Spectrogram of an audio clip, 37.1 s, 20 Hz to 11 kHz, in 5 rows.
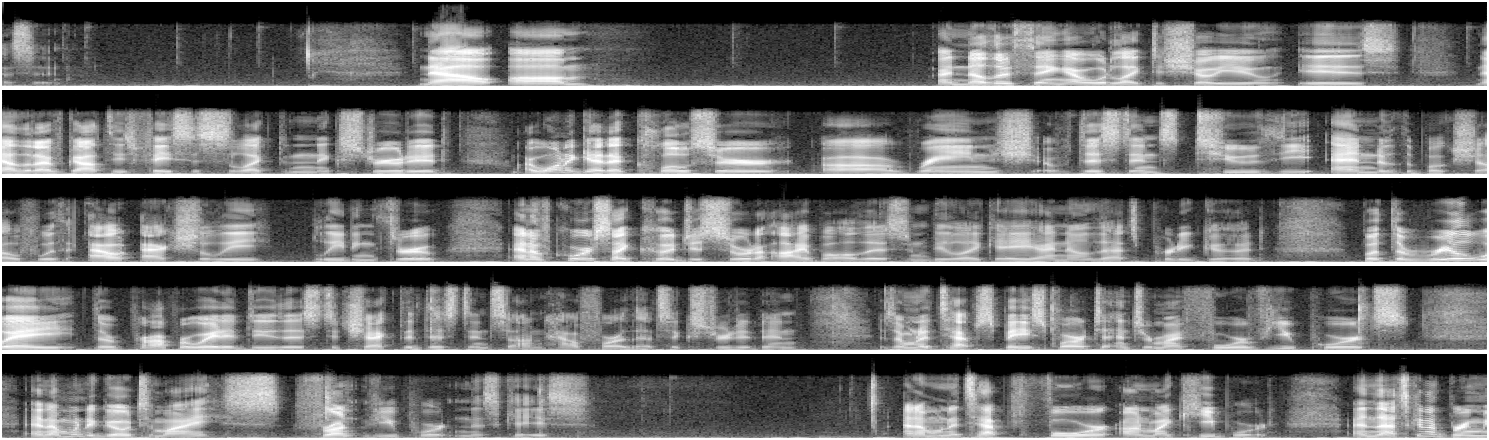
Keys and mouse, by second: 0.2 alt+right drag, 0.3 alt+middle click, 0.4-0.9 alt+drag, 0.9-1.3 alt+middle drag, 1.3-2.1 alt+drag, 2.6-3.7 alt+drag, 4.2-5.0 alt+drag, 5.0 alt+middle drag, 5.3 alt+right drag, 5.5 alt+middle click, 5.6-6.3 alt+drag, 6.3-7.3 alt+middle drag, 7.3-7.8 alt+drag, 7.8-8.1 alt+middle drag, 8.1-9.7 alt+drag, 9.7-10.5 alt+middle drag, 10.5-12.2 alt+drag, 12.2 alt+middle click, 12.8 alt+click, 13.0-13.9 alt+middle drag, 13.9 alt+click, 14.2-15.3 alt+middle drag, 15.3-19.2 drag, 19.2-19.5 alt+middle drag, 19.5-21.2 alt+drag, 21.2-21.8 alt+middle drag, 21.8-24.3 alt+drag, 24.4 space, 27.5 space, 29.1 space, 31.3 space, 32.4 f, 33.0-33.9 alt+drag, 34.8 4.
